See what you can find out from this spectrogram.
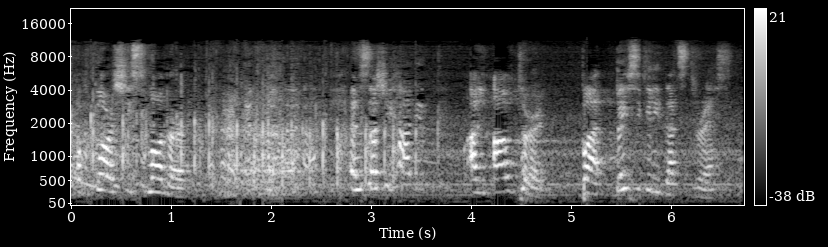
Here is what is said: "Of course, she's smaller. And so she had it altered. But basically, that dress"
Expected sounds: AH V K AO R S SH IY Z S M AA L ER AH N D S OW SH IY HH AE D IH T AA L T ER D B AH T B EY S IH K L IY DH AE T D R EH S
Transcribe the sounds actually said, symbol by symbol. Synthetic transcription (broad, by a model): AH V K AO R S SH IY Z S M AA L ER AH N S OW SH IY HH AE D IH T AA N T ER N B AH T B EY S IH K L IY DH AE T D R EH S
